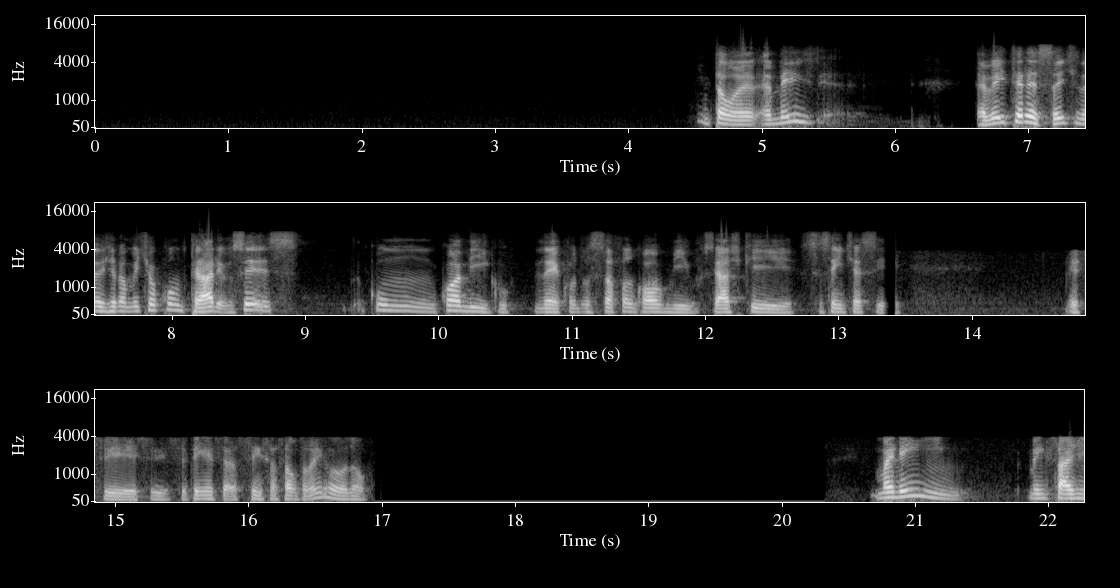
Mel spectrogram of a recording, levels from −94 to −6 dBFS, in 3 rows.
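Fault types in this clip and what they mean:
handover gap: The speech cuts out abruptly at 13.33 s and stays silent for about 100 ms before returning. The call was switched between networks and no speech frames arrived during that switch, so whatever was said in that tenth of a second is gone.
fallback to narrowband: From 13.43 s to the end the speech sounds duller and rougher, with nothing left above 4 kHz. The call left the HD Voice link and dropped to the older GSM full rate codec at 13 kbit/s, which cannot carry higher frequencies.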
